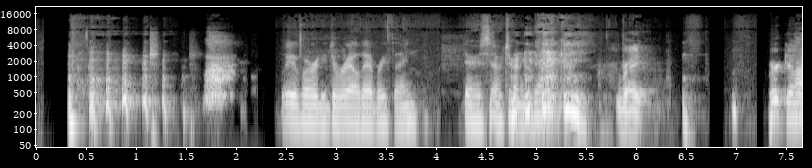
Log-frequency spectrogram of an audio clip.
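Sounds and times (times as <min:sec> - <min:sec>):
laughter: 0:00.4 - 0:01.6
dog barking: 0:01.7 - 0:02.1
speech: 0:02.5 - 0:06.6, 0:07.3 - 0:07.6.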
